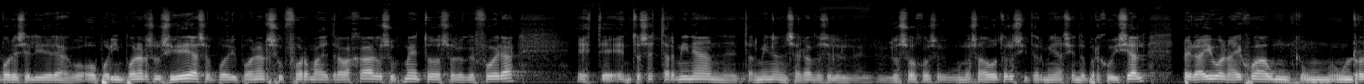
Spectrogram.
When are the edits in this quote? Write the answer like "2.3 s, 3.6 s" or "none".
11.7 s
